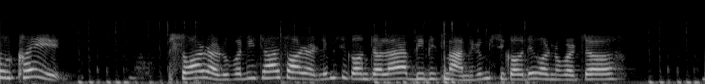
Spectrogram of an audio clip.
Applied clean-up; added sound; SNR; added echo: none; Computer keyboard; 16 dB; none.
